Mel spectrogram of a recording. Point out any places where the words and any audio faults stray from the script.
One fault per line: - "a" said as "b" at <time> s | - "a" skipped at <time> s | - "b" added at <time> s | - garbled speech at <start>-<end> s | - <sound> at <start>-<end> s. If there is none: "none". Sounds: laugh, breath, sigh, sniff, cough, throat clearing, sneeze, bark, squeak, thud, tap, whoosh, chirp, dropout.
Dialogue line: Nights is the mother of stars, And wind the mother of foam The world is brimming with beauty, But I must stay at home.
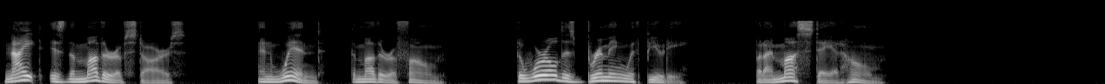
- "Nights" said as "Night" at 0.0 s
